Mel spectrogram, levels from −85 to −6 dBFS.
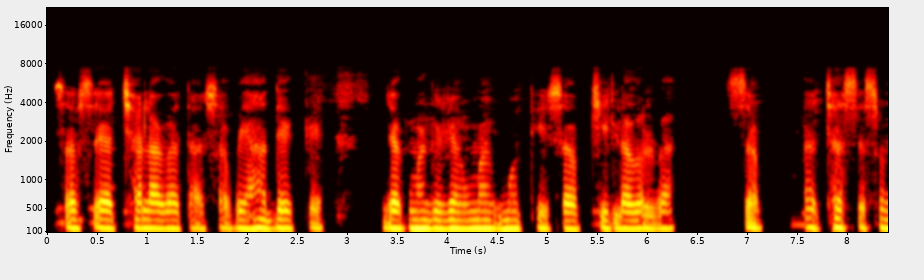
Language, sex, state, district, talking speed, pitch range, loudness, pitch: Bhojpuri, female, Uttar Pradesh, Deoria, 135 wpm, 145-155 Hz, -27 LUFS, 150 Hz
